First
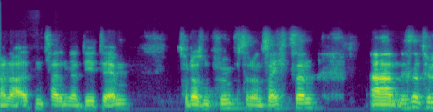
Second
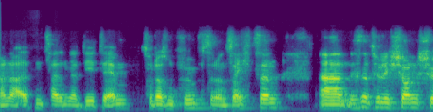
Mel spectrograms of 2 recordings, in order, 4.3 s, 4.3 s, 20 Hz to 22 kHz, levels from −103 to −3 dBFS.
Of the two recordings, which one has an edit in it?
second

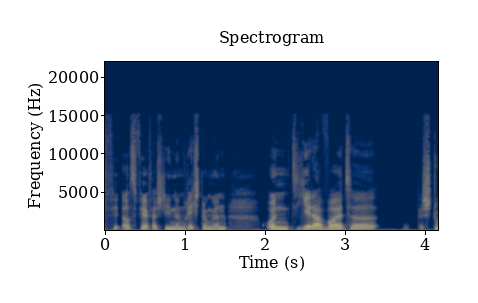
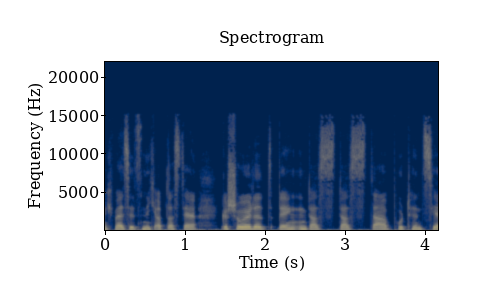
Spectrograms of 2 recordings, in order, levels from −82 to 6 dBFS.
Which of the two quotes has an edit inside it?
second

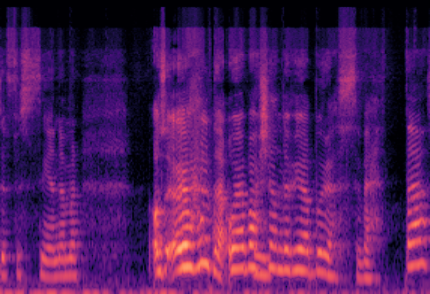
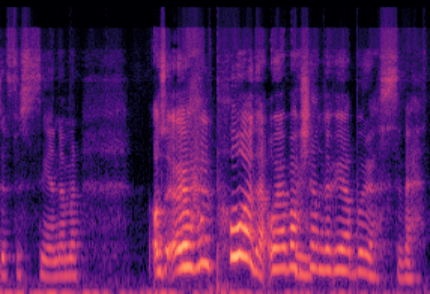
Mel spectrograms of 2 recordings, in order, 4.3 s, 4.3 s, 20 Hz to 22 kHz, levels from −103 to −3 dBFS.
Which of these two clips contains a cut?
first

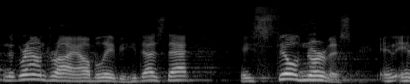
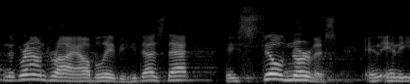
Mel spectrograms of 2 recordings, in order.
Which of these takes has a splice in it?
second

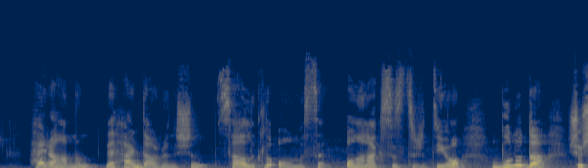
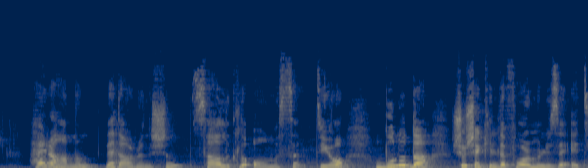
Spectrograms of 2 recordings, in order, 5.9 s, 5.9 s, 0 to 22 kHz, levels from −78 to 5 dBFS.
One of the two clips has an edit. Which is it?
second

